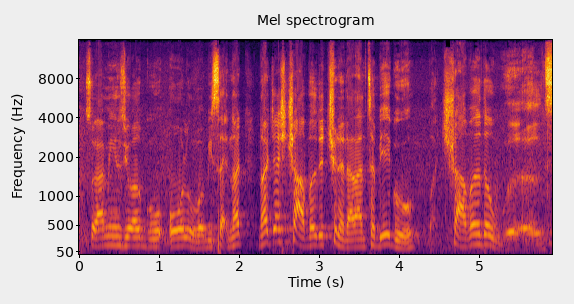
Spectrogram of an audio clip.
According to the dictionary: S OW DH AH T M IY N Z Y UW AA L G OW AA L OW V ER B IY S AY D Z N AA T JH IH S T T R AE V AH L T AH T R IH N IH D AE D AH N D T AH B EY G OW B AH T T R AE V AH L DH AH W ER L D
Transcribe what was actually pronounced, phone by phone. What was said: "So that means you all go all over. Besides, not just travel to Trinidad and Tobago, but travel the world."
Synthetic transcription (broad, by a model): S OW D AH T M IY N S Y UW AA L G OW AA L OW V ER B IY S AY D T N AA T JH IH S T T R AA V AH L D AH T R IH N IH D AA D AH N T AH B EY G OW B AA T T R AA V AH L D AH W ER L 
